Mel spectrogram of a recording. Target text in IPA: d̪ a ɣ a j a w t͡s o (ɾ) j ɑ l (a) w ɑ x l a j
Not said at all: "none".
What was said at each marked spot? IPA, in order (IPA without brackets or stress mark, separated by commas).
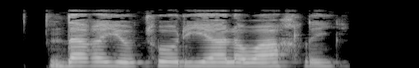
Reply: ɾ, a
